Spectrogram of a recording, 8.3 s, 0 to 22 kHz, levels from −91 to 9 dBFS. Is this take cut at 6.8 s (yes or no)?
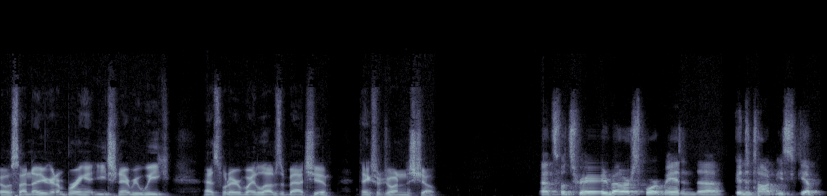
yes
